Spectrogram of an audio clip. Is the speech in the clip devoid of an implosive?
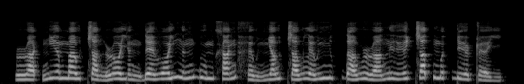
no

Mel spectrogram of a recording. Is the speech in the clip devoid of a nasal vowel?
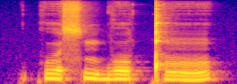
no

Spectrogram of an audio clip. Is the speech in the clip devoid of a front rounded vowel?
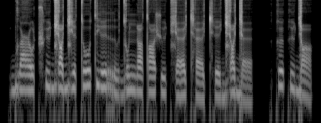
no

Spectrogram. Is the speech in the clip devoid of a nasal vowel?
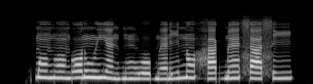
no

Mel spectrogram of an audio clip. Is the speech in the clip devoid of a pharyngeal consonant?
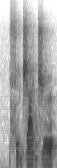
yes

